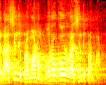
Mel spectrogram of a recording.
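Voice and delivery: ordinary talk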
